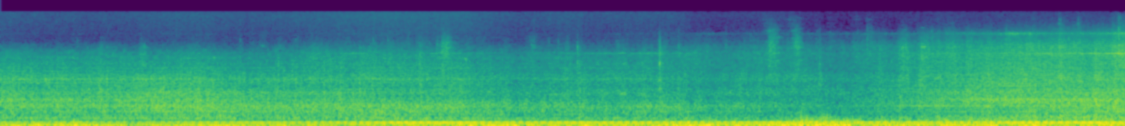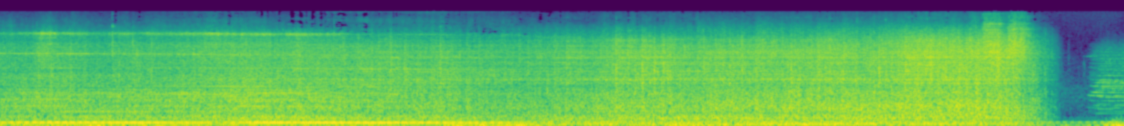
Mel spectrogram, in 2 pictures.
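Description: Diesel locomotives of a Montana Rail Link freight train approaching and passing, with a steady low engine drone. Then the hopper and tank cars roll by, their wheel clatter growing louder until the sound cuts off sharply near the end.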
